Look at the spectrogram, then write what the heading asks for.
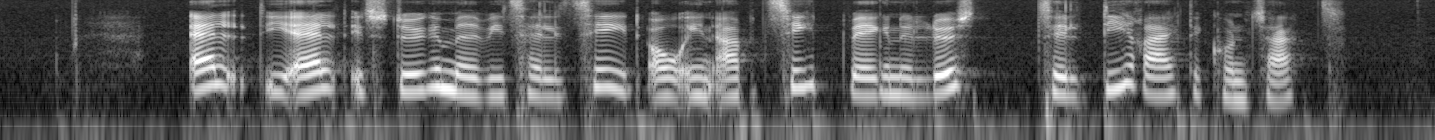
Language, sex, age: Danish, female, 42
